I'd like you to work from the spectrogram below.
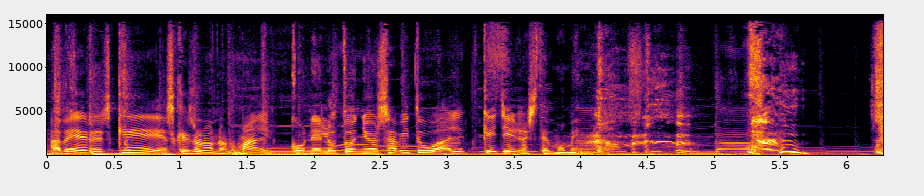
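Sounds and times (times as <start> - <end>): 
speech: 0.1 - 4.7
raspy cough: 4.0 - 6.2
throat clearing: 4.1 - 6.2.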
